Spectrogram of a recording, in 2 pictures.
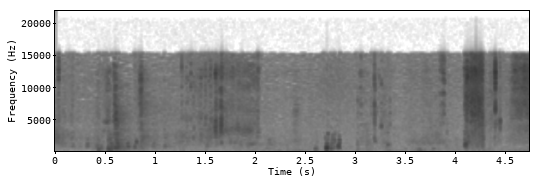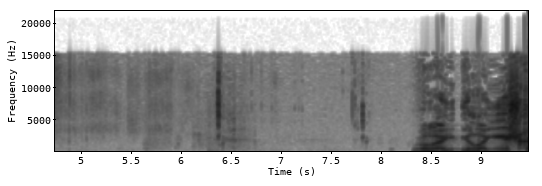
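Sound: sipping tea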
